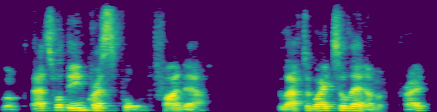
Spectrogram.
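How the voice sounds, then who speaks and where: An actor playing a dry police officer. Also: male voice, medium pitch, expressive, moderate pace, fairly bright tone, close to an everyday voice. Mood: official. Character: patient, dry-witted police officer man. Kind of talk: broadcast drama acting. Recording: dull lo-fi recording.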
